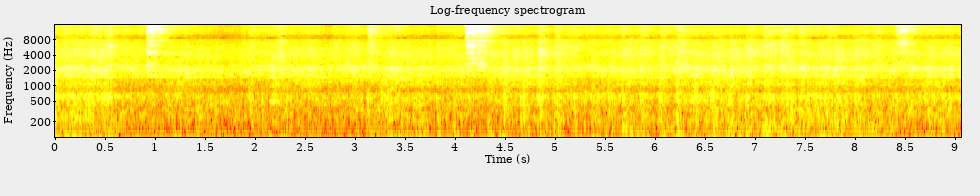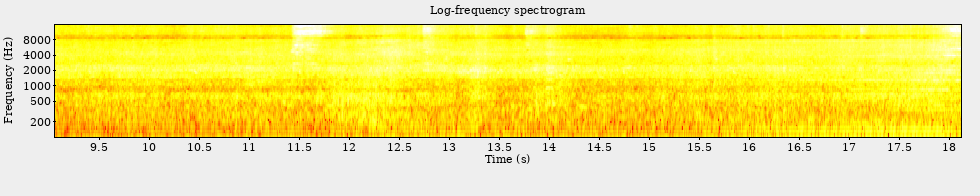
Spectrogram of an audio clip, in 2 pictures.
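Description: Covered hopper cars of a freight train rolling past: a steady rumble of steel wheels on rail, with sharp clicks every few seconds. Near the end, the engine of a GE ES44AC locomotive working as a mid-train distributed power unit grows louder as it draws level.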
